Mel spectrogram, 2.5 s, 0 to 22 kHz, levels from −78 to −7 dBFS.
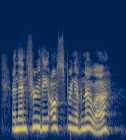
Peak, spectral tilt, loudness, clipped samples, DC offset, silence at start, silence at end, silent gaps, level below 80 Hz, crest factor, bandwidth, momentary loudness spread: -6 dBFS; -5.5 dB/octave; -23 LUFS; under 0.1%; under 0.1%; 0.05 s; 0.35 s; none; -78 dBFS; 18 dB; 9 kHz; 4 LU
